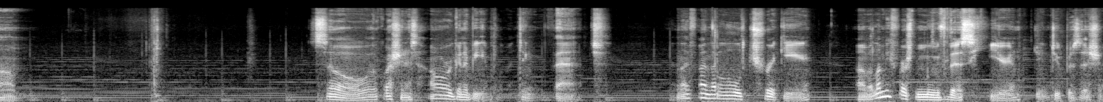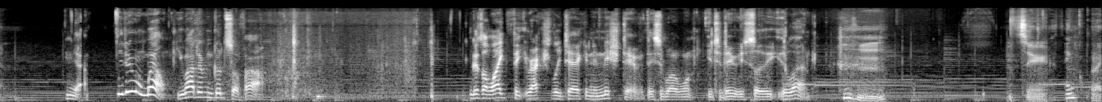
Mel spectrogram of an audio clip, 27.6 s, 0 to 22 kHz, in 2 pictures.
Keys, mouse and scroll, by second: 10.5-11.5 drag, 12.2 g, 14.7 click, 16.1 click, 18.1-19.1 drag, 21.3 s, 22.9 click, 23.1 ctrl+z, 25.9 click, 27.3 click.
